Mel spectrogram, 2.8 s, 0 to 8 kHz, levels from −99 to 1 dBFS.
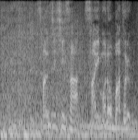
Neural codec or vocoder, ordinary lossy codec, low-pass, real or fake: codec, 16 kHz, 4 kbps, FunCodec, trained on LibriTTS, 50 frames a second; none; none; fake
